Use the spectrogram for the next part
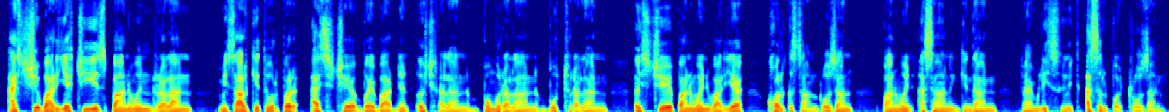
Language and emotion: Kashmiri, neutral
